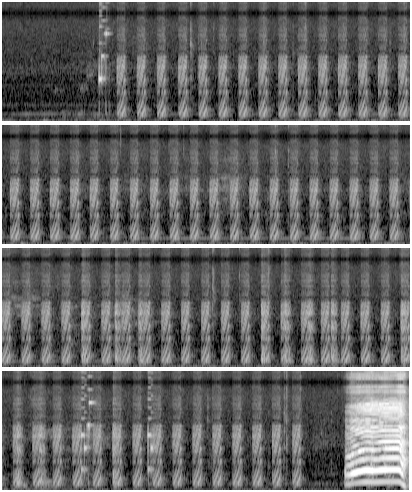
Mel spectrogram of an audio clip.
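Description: Rapid electronic blips tick steadily as a game character walks.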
